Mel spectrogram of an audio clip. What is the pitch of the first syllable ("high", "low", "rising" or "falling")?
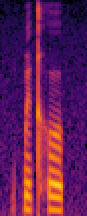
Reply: low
